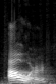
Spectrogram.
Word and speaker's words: hour: Esta regla tiene estas excepciones en las que la H no tiene sonido. Hour, air, honest, honor.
